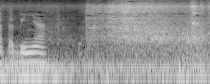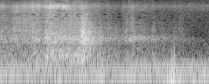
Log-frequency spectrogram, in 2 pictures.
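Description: Corrugated metal sheets rattle and scrape as they are dragged.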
